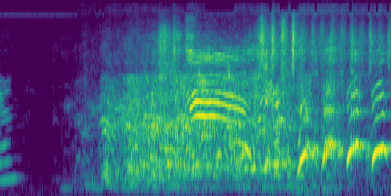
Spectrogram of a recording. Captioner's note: audience laughing; Morgan laughing maniacally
